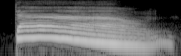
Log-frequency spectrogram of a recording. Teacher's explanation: I'm going to use the word down and come down in pitch from a higher sound to a lower sound.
